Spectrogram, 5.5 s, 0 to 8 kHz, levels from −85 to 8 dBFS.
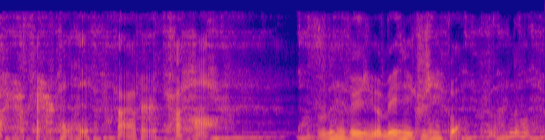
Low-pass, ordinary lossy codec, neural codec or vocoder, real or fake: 7.2 kHz; MP3, 64 kbps; autoencoder, 22.05 kHz, a latent of 192 numbers a frame, VITS, trained on one speaker; fake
